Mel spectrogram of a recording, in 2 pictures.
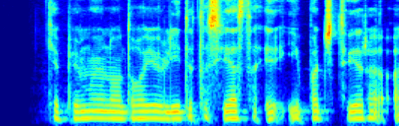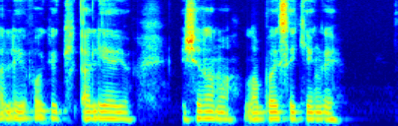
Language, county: Lithuanian, Klaipėda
